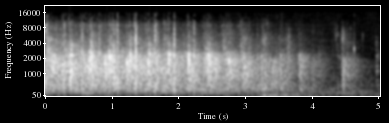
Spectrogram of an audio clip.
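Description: An audience claps steadily in a dense, crackling wash of many hands for candidates and elected officials who stand up, starting loud and gradually thinning and fading over about five seconds, with no voices.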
